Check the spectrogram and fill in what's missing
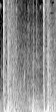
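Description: Two sharp, loud gunshots from a sniper rifle in Call of Duty: World at War Zombies, about three-quarters of a second apart, each a broad crack with a short tail.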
